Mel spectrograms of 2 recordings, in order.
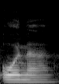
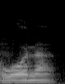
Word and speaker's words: Ona: You can say Ona, like the basic Shona way of pronouncing it, like Ona.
